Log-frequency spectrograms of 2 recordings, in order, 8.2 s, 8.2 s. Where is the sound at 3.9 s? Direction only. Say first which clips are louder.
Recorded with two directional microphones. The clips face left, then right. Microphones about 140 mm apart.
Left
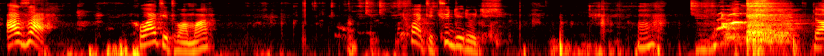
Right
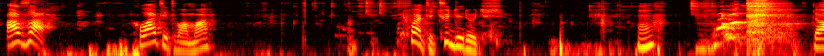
Right 5 dB; 55° right (ahead or behind).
